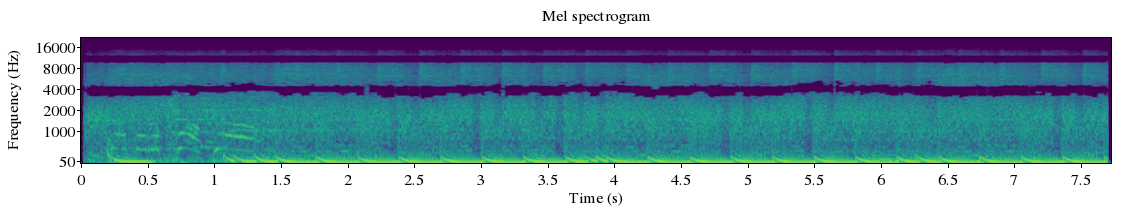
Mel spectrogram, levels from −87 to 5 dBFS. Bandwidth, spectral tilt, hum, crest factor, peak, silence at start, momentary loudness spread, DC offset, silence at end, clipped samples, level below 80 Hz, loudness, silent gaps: 10 kHz; -4.5 dB/octave; none; 10 dB; -4 dBFS; 0 s; 1 LU; under 0.1%; 0 s; under 0.1%; -16 dBFS; -18 LUFS; none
